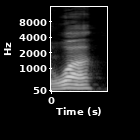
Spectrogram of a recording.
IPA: w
